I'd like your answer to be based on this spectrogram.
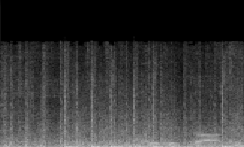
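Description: Rapid bursts of gunfire in Fortnite, a dense loud fusillade of repeated shots with a rough pulsing rhythm, close and continuous across the short stretch.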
